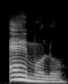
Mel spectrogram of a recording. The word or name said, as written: emulo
